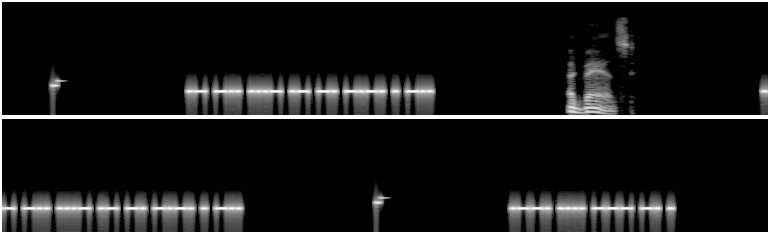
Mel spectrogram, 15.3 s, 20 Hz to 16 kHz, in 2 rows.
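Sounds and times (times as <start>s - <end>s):
fast Morse code beeps at 35 words per minute: 1.9s - 4.3s, 7.6s - 10.1s, 12.8s - 14.4s
speech: 5.6s - 6.4s.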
